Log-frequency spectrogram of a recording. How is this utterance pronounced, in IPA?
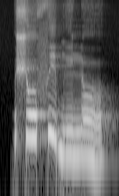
ʃo˦fi˦˨bĩ˨ no˨

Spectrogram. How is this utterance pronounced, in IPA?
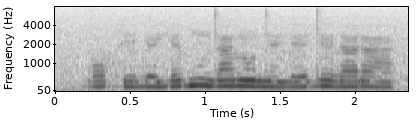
ɡɔ˨he˨lɛ˨ jɛ˨˦bũ˦˨da˨˦ lɔ̃˧dɛ̃˨lɛ˨˦ dɛ˦˨la˧ ɾa˧

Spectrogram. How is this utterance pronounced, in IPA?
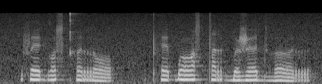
fɛːɡɔːskʰʌrɔ | pʰɛɓɔːs tˤərɡ͡bʌʐɜ dʱʌːr

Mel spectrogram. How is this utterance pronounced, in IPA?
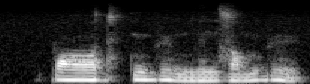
pɔːdyt mbymbĩnzɔ mby

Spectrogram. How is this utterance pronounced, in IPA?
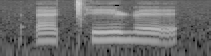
ʔæǀʰeɳɛ

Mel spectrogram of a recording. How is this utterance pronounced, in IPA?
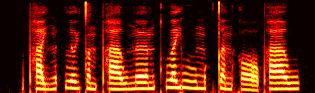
pʰaː˨˩jŋɵ˨˥t̚ lɵ˧ɥt̪ɐ˨˩mpʰaː˨˧wn̪œː˧m kʷʰaː˥jwuː˧mʊ˥k̚t̪ɐ˨n kɔː˨˩pʰaː˥w

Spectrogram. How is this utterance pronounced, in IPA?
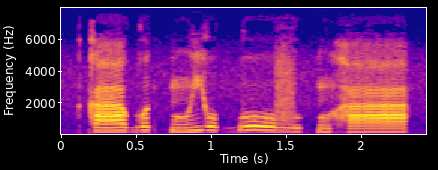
kaː˧ɡʷɛ˦ k͡pũ˨˦jo˦˨ ɡ͡boː˦˨ vu˨k͡pũ˨haː˧

